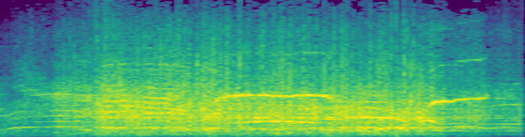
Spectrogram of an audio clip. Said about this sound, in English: As Boone, Otter, and Robert come in, all the other frat guys cheer enthusiastically.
